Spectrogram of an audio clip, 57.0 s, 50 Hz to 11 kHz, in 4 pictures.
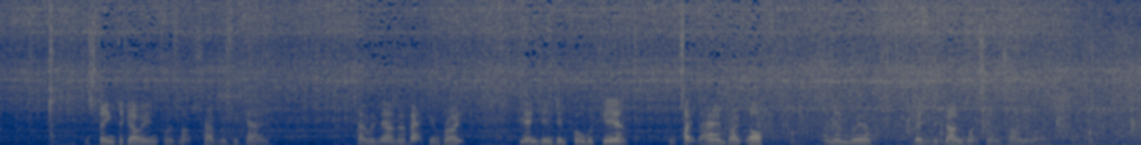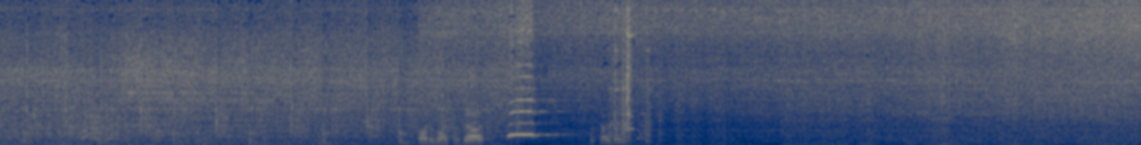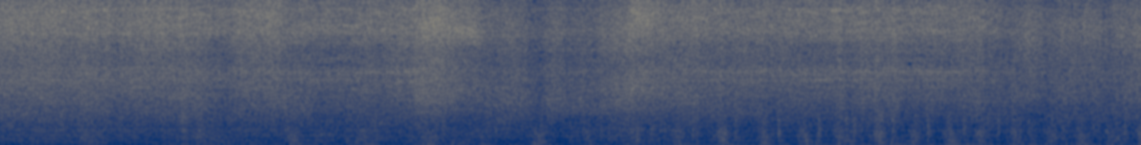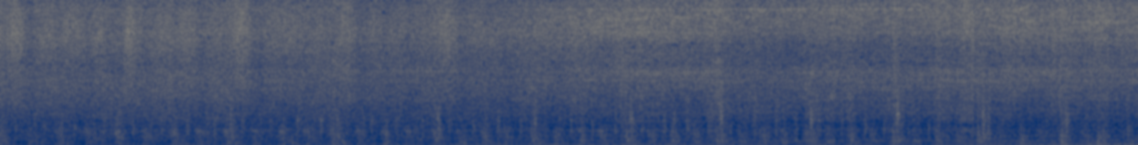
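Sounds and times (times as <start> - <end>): locomotive running rumble: 0.0 - 57.0
steam hissing: 0.0 - 57.0
rail clatter: 8.6 - 21.1, 30.9 - 57.0.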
